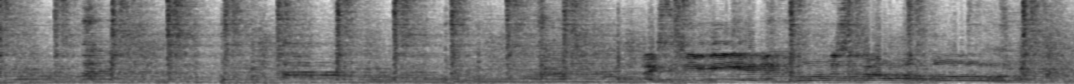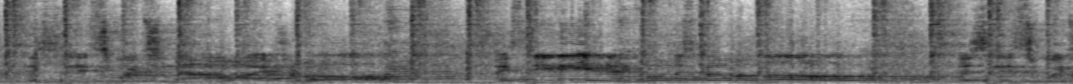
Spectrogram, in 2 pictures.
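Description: Live rock band playing a song with a steady, fast drum beat, while a male singer sings into a handheld microphone.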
